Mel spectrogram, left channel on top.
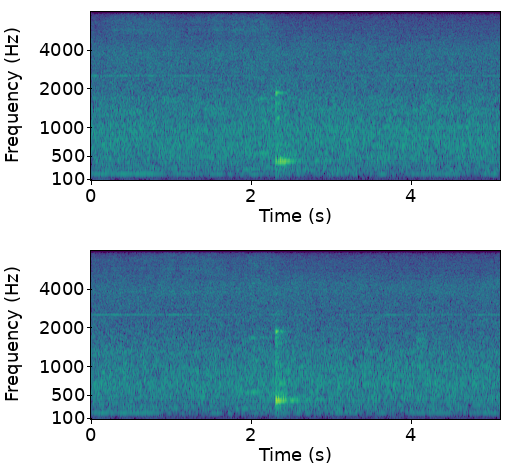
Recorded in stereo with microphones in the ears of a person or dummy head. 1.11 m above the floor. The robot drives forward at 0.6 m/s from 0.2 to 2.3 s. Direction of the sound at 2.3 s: Centre (ahead or behind).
